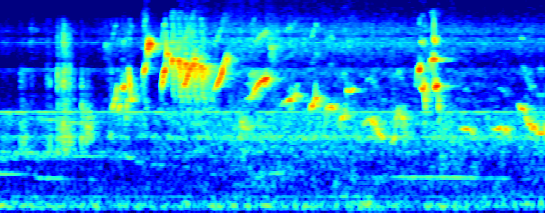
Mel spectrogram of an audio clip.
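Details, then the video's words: Budgerigars calling to one another in continuous warbling chatter of rising and falling chirps and whistled notes, steady throughout with a faint low tone in the background. "burung parkit bersautan"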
